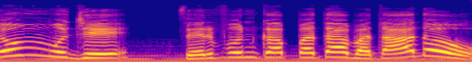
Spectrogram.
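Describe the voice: A female-sounding cartoonish character voice comes through at a high pitch. Background noise is clearly audible.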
